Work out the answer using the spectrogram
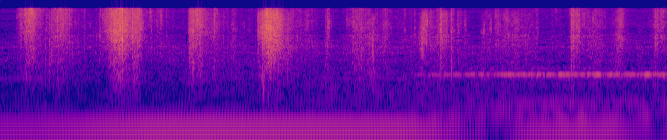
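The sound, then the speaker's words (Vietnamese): Rustling footsteps on leaves in a garden at night: a few soft, crunching steps with brushing leaf noise, heard alone over a low steady hum. “Đâu đó có tiếng loẹt xả loẹt xoẹt, tựa như có người đang dẫm trên lá cây đi lại ở trong vườn.”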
